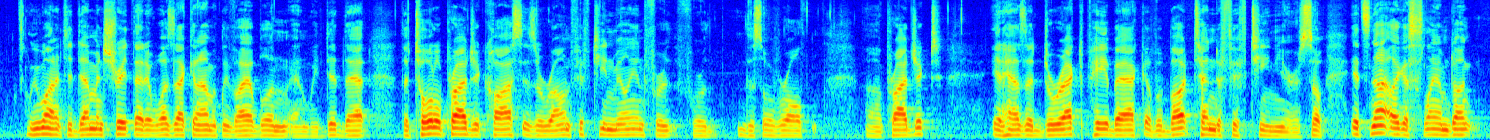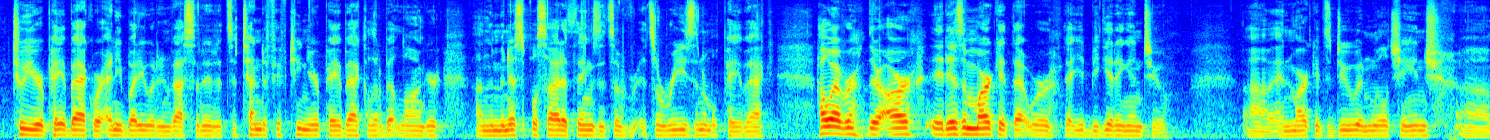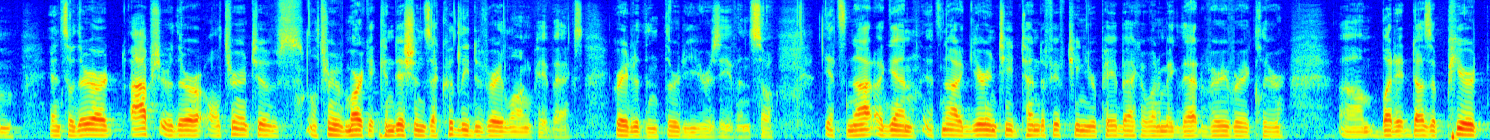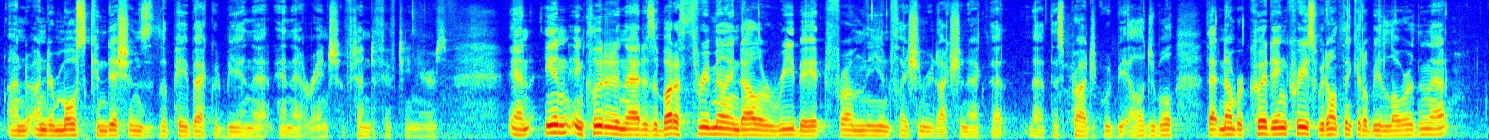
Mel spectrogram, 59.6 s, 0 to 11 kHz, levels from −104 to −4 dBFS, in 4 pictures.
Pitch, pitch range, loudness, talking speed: 120 Hz, 110-130 Hz, -27 LUFS, 200 wpm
